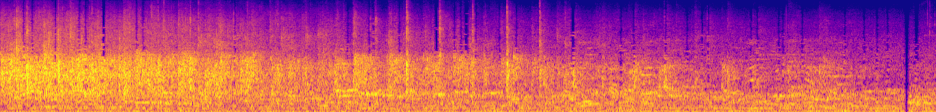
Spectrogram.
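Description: An audience gives sustained, even applause at an Independence Day duathlon medal ceremony in Jammu, a steady patter of many hands with a little chatter mixed in.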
